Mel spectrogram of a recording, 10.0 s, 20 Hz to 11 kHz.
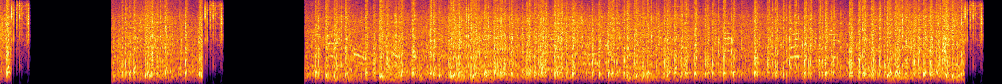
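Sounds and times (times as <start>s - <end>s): fireworks crackling: 1.1s - 2.3s, 3.0s - 9.9s.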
